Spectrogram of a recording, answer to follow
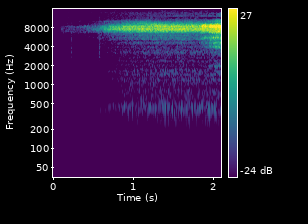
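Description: A recording of a man's snoring played back through a smartphone speaker from a sleep-tracking app. It comes through as a breathy hiss of drawn breath that grows steadily louder.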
